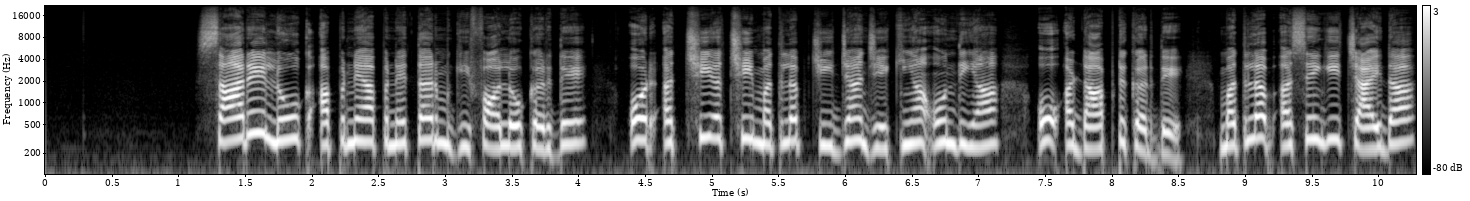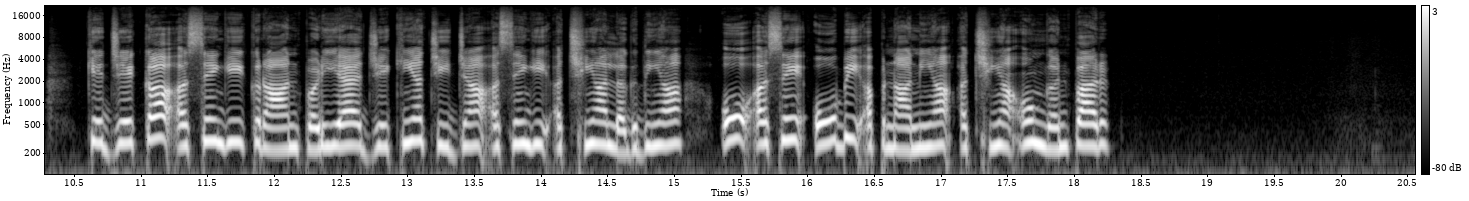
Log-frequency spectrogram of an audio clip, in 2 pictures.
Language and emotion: Dogri, neutral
